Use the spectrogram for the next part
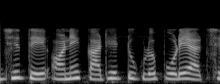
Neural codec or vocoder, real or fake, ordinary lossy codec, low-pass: none; real; none; 5.4 kHz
